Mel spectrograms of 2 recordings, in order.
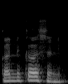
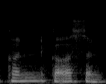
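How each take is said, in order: First: Said in the usual way. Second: "concussion" drawn out in three separate syllables. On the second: Shown as a demonstration. Teacher counting syllables in "concussion" for students, syllable by syllable. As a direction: break "concussion" into its three beats. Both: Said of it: "There are three syllables".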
